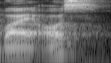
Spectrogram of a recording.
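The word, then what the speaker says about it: BIOS: बायोस को pronounce किया जाता है बायोस, और इसको हम समटाइम्स बायोस बोलते हैं, रोम बायोस बोलते हैं, या पीसी बायोस बोलते हैं।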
